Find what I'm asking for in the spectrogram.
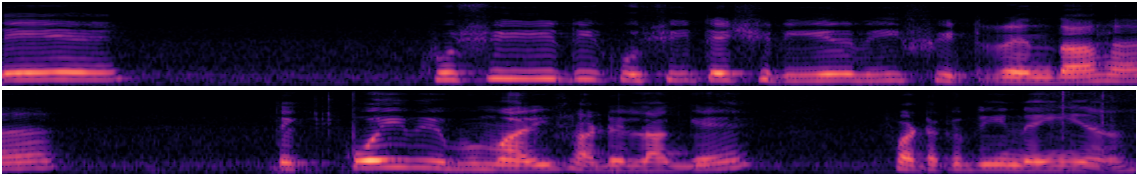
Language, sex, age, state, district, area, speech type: Punjabi, female, 60+, Punjab, Ludhiana, urban, spontaneous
